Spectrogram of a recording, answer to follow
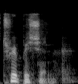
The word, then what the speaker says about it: Tripician: Olvidé preguntarte si tu apellido se pronuncia Tripician. ¿Es correcto? Es tripishian. Está bien, casi.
